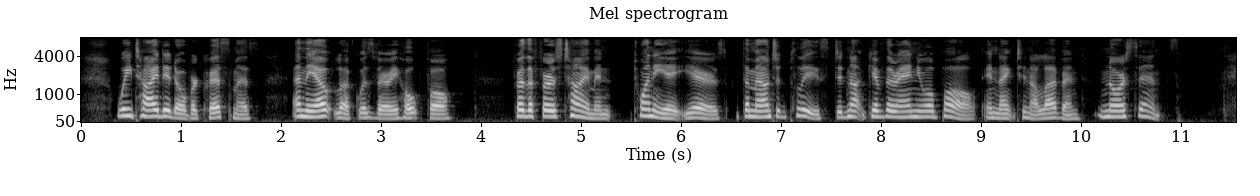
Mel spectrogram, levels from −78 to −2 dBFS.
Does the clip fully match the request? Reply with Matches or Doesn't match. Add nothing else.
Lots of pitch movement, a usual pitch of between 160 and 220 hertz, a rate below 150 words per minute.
Doesn't match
